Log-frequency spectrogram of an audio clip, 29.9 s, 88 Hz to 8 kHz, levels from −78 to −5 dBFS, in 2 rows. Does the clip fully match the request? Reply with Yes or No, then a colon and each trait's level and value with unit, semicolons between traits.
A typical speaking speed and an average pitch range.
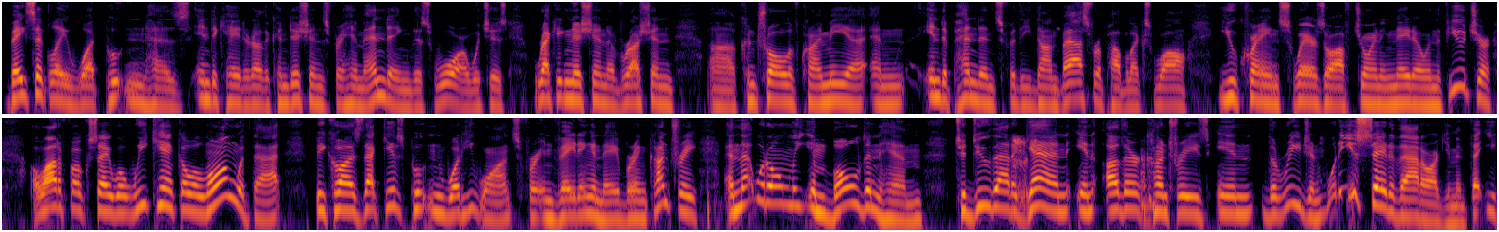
No: average, 175 wpm; wide, 5.7 semitones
